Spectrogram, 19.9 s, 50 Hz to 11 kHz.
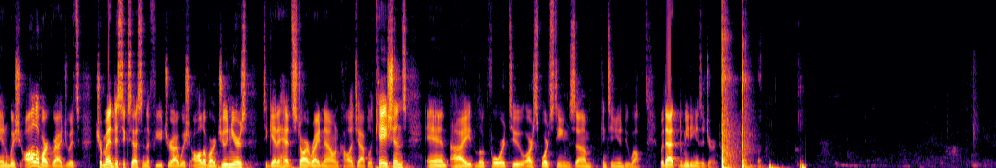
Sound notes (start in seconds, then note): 14.4 strikes the gavel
